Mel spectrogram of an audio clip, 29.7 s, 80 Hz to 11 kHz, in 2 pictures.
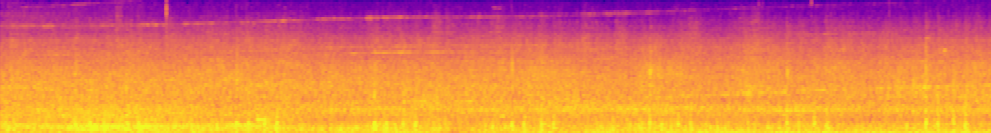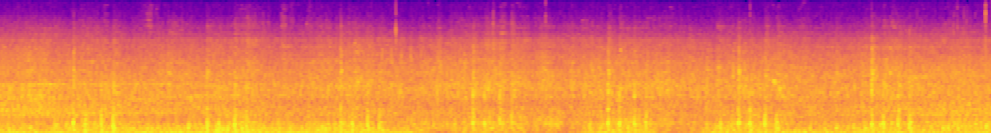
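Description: A Union Pacific EMD SD70ACe diesel-electric locomotive, running as a mid-train distributed-power unit, rolls past with a deep engine rumble that fades over the first half. Then a string of loaded tank cars rolls by with a steady clatter of wheels over the rail joints.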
